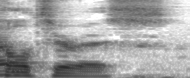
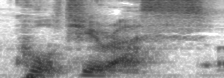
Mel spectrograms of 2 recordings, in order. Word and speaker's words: Kul Tiras: specifically sending players to Kul Tiras to fight the Old Gods. Did I pronounce that right? – Kul Tiras. – Kul Tiras. Okay.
